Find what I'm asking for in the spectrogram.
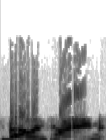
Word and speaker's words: Valentine: No, it's Valentine.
